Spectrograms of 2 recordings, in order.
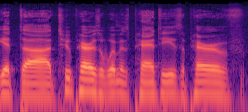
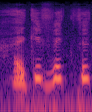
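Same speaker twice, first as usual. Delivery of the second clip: tiny, very high, barely audible squeak; 7 dB quieter than usual. Playing Shira for a moment as she offers to mend it, tiny squeaky Shira voice. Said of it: "the tiniest, quietest, almost squeaky voice".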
